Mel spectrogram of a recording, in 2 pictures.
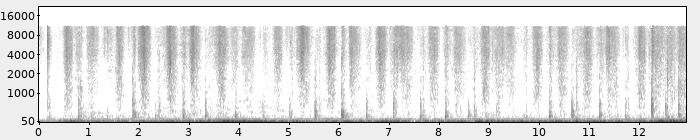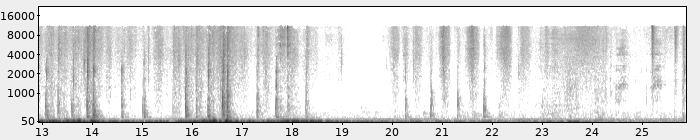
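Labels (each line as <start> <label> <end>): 0.0 Footsteps of someone walking slowly indoors. 12.4
12.4 Footsteps indoors. 15.8
16.1 Someone is walking quickly indoors. 16.9
16.9 Someone is walking indoors with varying rhythms. 25.9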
